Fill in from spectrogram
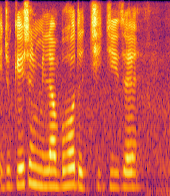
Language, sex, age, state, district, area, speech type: Urdu, female, 18-30, Bihar, Madhubani, rural, spontaneous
